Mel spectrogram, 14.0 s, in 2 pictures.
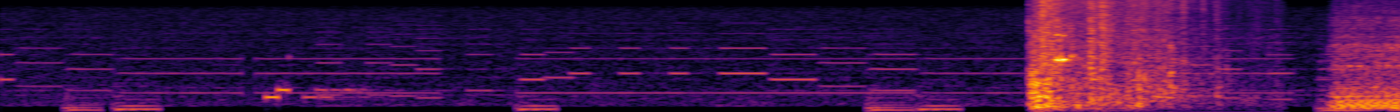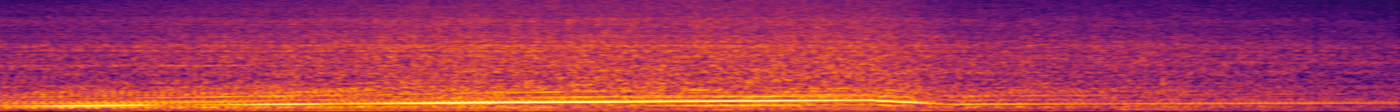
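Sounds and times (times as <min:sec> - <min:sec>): car engine revving: 0:06.6 - 0:14.0.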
